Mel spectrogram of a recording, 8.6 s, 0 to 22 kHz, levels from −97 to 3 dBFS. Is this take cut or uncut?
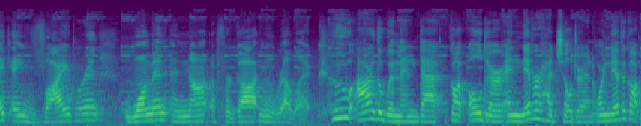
cut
